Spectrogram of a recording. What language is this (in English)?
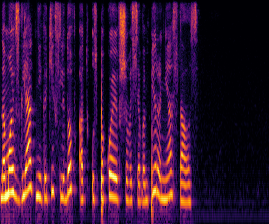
Russian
